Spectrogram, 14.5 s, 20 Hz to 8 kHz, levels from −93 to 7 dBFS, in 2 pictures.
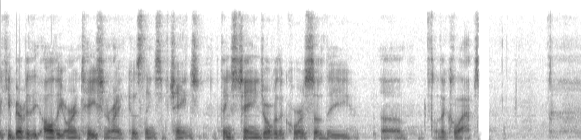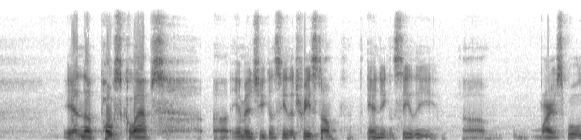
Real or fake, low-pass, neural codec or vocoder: real; 7.2 kHz; none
